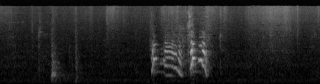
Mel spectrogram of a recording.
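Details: Turkeys kept in a barn: one faint short call, then a louder burst of rough, harmonic, wavering calls lasting about half a second. The background is otherwise quiet.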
